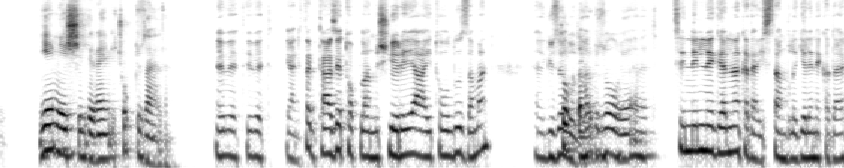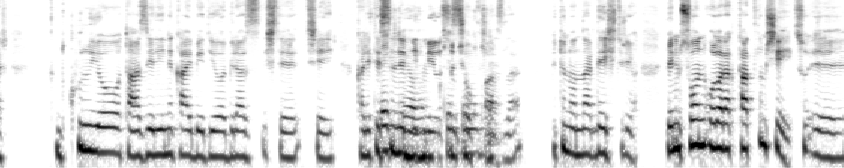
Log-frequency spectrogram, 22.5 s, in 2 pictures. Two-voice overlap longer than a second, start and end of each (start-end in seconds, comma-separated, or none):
16.3-17.9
